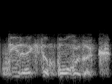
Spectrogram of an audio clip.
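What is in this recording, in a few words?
Serbian bomb success mood med, speech; War Thunder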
